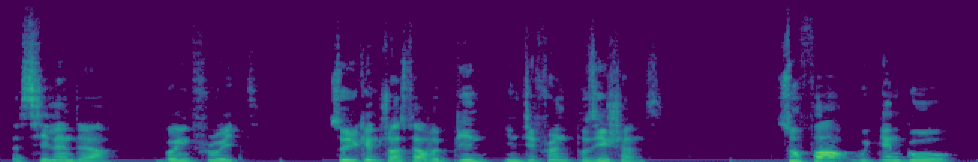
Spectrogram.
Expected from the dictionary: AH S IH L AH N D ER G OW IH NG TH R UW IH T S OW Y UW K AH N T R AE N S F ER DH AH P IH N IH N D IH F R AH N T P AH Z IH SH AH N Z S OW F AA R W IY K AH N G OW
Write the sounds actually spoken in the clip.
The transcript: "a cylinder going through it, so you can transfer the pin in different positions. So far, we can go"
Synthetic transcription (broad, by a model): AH S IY L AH N D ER G OW IH NG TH R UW IH T S OW Y UW K AH N T R AE N S F ER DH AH P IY N IH N D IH F R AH N T P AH Z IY SH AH N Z S OW F AA R W IY K AH N G OW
